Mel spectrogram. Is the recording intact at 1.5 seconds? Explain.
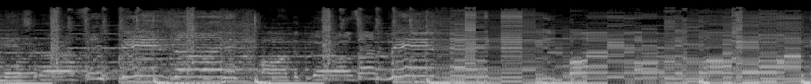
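Yes, the audio is intact at 1.5 seconds, with no dropout, click, distortion or other fault audible at that point.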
